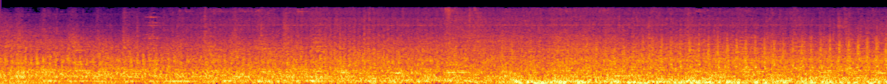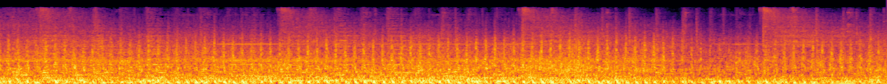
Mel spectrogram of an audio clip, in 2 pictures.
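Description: A helicopter sets down lightly in the center of a helipad, its rotor and engine making a loud, dense, continuous roar that swells slightly after a few seconds and stays steady, with no voices.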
